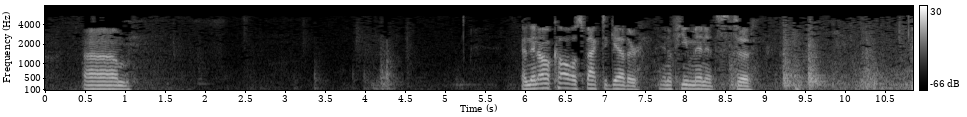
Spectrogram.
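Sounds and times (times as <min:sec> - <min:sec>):
speech: 0:00.5 - 0:01.2, 0:06.0 - 0:09.0
chair scraping across the floor with a squealing drag: 0:08.4 - 0:10.8
furniture bumps and shuffles as furniture is shifted: 0:08.5 - 0:10.8.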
